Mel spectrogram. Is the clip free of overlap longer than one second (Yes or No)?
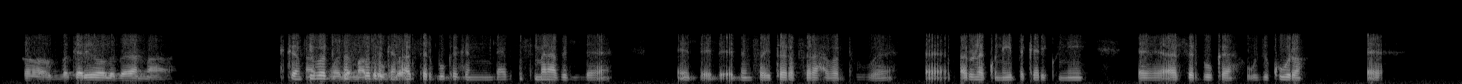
No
